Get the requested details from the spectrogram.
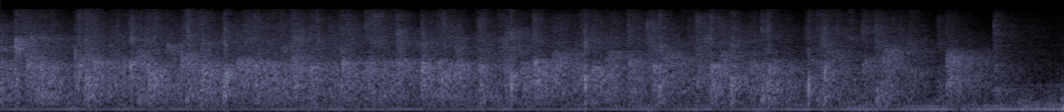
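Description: A crowd applauds steadily, many hands clapping in a dense, continuous patter at a fairly loud, even level, with a low steady hum underneath and no voices.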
